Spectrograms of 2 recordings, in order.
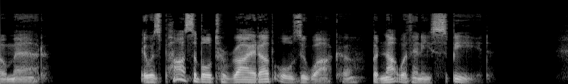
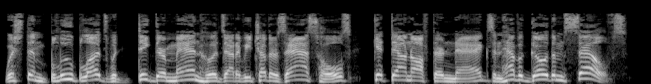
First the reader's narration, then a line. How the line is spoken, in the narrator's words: Batshit shouted down the slope, but the distance swallowed his taunt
